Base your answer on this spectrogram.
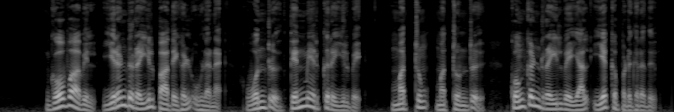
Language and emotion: Tamil, neutral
